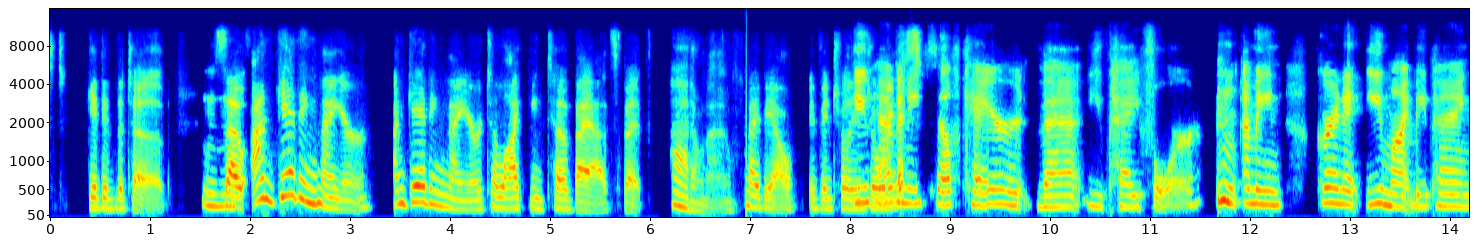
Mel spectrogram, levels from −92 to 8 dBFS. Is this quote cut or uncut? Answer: uncut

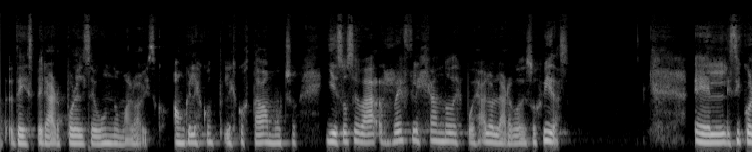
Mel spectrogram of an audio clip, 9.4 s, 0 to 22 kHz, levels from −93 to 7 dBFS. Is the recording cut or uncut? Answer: uncut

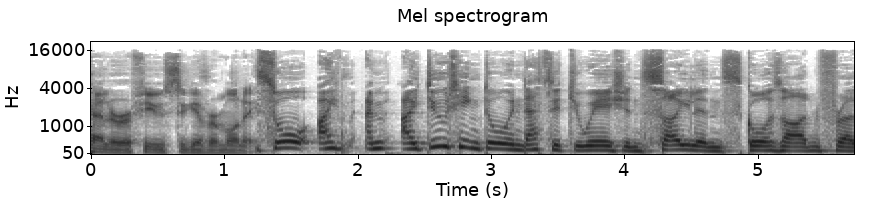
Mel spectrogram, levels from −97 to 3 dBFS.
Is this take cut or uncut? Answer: uncut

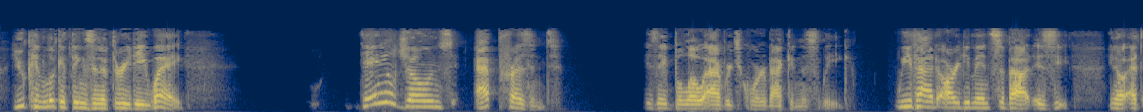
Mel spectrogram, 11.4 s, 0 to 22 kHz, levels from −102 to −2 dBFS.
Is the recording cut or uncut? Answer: cut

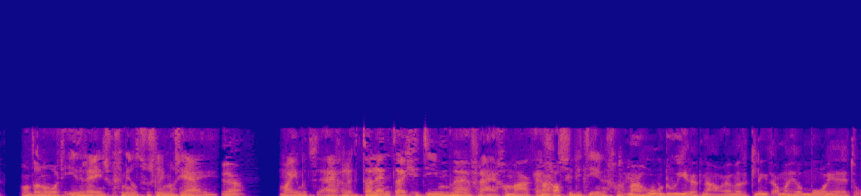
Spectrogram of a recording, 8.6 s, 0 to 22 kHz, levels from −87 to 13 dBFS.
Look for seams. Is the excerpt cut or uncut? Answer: uncut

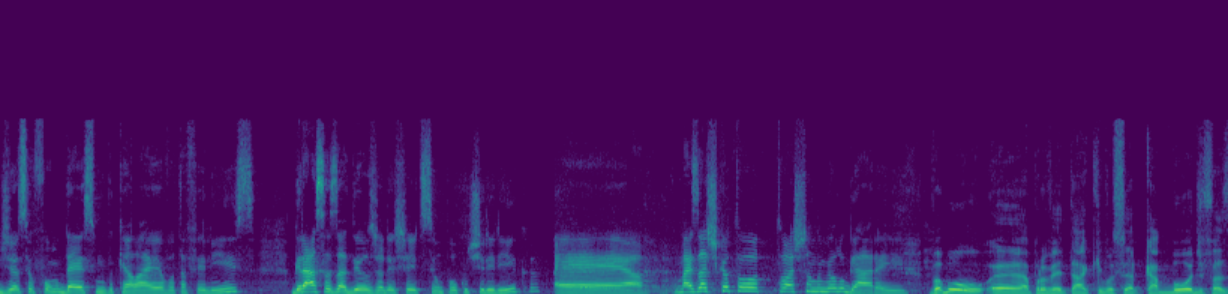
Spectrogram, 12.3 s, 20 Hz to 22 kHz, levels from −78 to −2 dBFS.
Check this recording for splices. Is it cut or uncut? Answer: cut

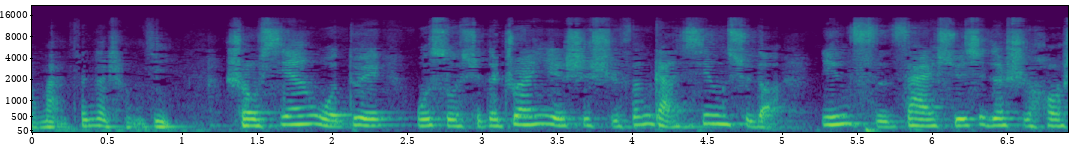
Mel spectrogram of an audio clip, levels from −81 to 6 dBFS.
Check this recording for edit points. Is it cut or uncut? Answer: uncut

